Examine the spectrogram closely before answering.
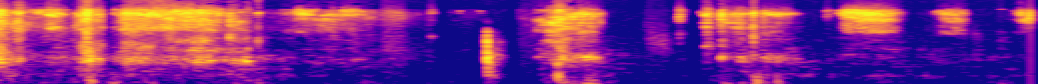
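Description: Faint, irregular taps and short scratches of a stylus writing on a tablet screen.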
